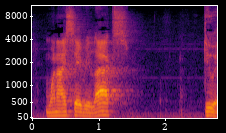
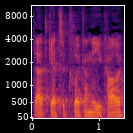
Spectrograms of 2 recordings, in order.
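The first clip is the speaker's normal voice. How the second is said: ordinary delivery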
